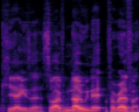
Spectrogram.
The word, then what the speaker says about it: Chiesa: I'm looking at Chiesa. Is that how you say it? Is that how I say it? Chiesa, yeah.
